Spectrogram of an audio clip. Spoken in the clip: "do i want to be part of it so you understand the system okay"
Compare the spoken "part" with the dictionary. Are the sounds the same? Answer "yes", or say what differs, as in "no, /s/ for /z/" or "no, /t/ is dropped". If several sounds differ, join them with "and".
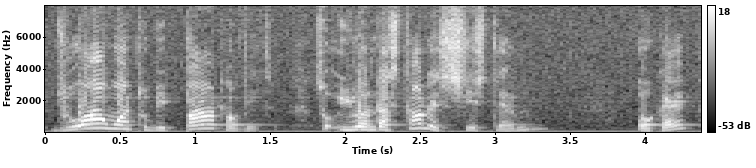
yes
